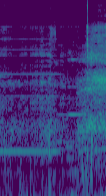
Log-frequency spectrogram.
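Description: Near silence: faint room tone with a thin steady hum that stops about halfway through, and a faint low rumble near the end.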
